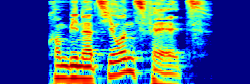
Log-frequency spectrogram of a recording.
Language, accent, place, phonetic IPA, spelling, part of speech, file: German, Germany, Berlin, [kɔmbinaˈt͡si̯oːnsˌfɛlt͡s], Kombinationsfelds, noun, De-Kombinationsfelds.ogg
- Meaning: genitive singular of Kombinationsfeld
